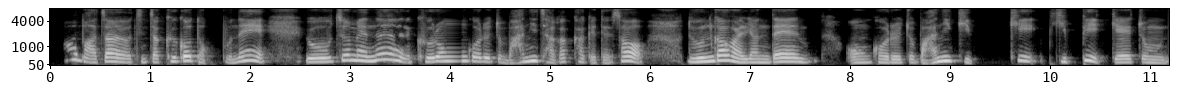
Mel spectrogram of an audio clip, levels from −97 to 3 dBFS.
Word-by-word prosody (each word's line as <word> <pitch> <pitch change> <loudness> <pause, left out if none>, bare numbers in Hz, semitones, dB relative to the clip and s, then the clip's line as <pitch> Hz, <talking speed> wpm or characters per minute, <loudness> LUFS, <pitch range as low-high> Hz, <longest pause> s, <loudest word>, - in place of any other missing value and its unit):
아 - - -16
맞아요. 195 -1 0
진짜 180 0 -6
그거 215 +6 +3
덕분에 215 +4 -2 0.4
요즘에는 245 - +2
그런 230 +3 +1
거를 210 -4 0
좀 180 -6 -8
많이 210 - +2
자각하게 195 -8 -8
돼서 190 +9 0 0.4
눈과 225 +7 +5
관련된 185 +1 +2 0.3
어 160 +2 -5
거를 160 -2 -2
좀 165 0 -8
많이 235 +6 +3
깊이 245 -1 -6
깊이 195 +6 -2
있게 170 -3 -2
좀 155 -5 -5
200 Hz, 245 characters per minute, -24 LUFS, 175-235 Hz, 0.4 s, 눈과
